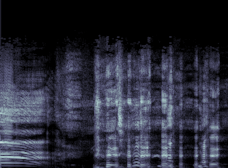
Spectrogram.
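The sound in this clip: A Wilhelm scream effect from a video game: a loud, high scream whose pitch falls away within half a second, followed by people talking and laughing.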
